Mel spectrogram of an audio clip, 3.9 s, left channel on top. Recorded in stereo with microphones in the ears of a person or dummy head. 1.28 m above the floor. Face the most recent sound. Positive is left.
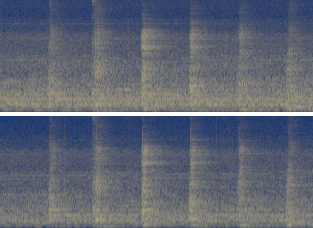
turn(degrees=15)  # may be behind; listen again after turning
